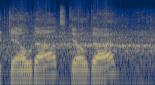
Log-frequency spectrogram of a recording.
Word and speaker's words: Geldard: It is a hard G. So Geldard.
